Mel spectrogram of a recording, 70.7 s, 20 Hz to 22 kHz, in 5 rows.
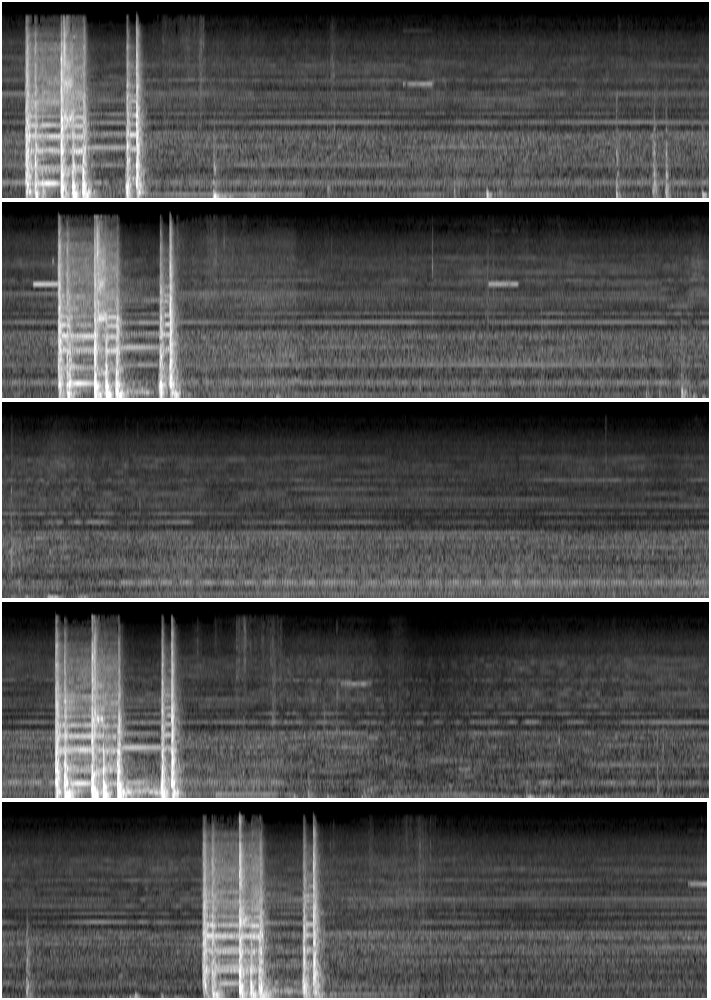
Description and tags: paper cutter machine newspaper hydraulic or air pressure mechanical 4 cuts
